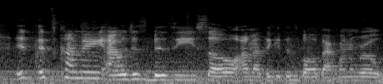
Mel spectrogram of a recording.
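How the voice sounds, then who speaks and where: Against noticeable background noise, a woman talks at a fairly quick pace. Her medium-pitched voice has lively intonation. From Maryland, Prince George's County. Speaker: vlogger. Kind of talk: casual chat. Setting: home kitchen table. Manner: chewing while talking.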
